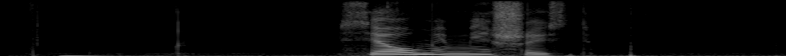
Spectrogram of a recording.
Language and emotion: Russian, neutral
